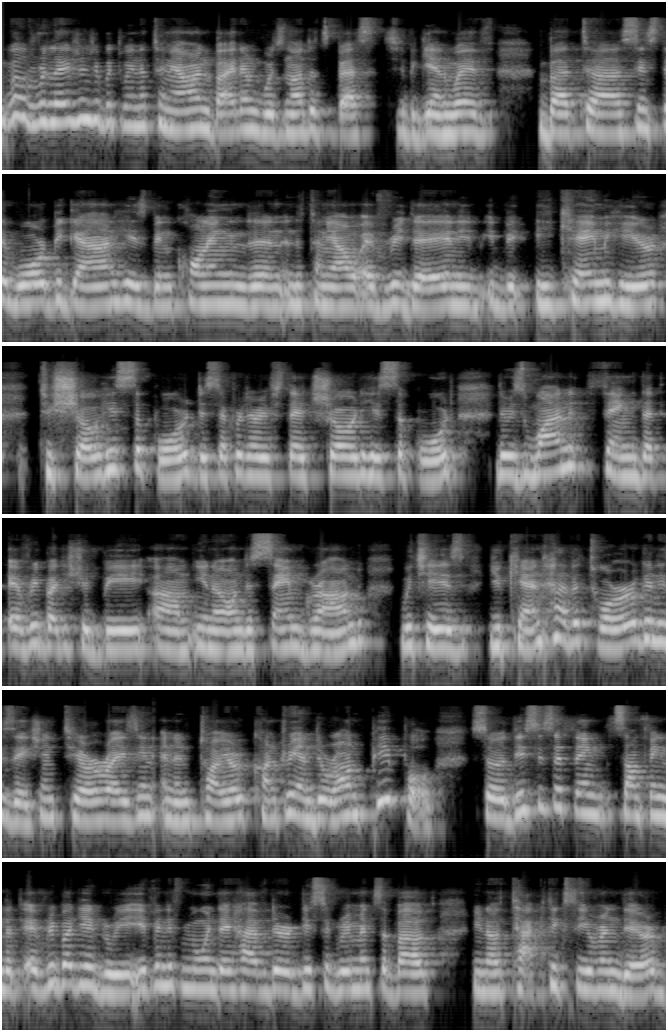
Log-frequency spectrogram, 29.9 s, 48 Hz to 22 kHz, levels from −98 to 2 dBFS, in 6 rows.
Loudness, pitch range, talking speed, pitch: -25 LUFS, 185-220 Hz, 195 wpm, 200 Hz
